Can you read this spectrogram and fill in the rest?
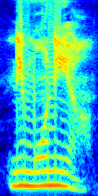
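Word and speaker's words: pneumonia: है इसका रूल है पी is silent in the combination of पी एस, पी टी एंड पी एन, यानी जब पी एस, पी टी और पी एन का कॉम्बिनेशन आए तो वहाँ पी साइलेंट होएगा।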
